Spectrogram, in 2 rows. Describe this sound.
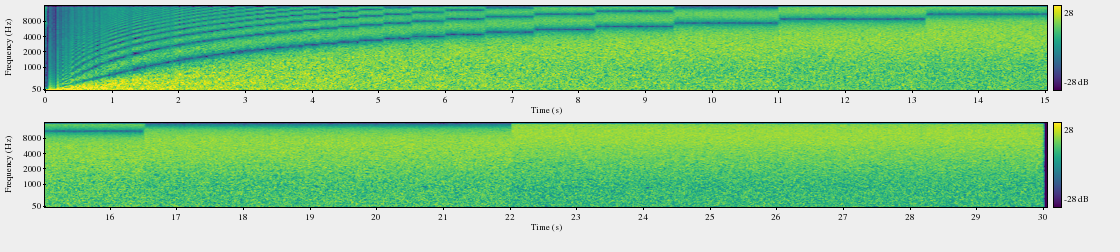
This kind of generates random values at a certain frequency. In this example, the frequency increases.The algorithm for this noise was created two years ago by myself in C++, as an imitation of noise generators in SuperCollider 2. The Frequency sweep algorithm didn't actually succeed that well.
